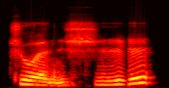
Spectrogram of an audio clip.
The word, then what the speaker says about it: 准时: 准时, second tone, not the first tone.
